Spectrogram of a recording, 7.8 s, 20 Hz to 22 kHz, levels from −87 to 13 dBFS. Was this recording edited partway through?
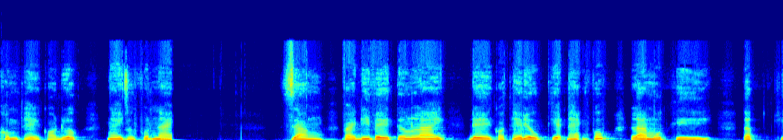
yes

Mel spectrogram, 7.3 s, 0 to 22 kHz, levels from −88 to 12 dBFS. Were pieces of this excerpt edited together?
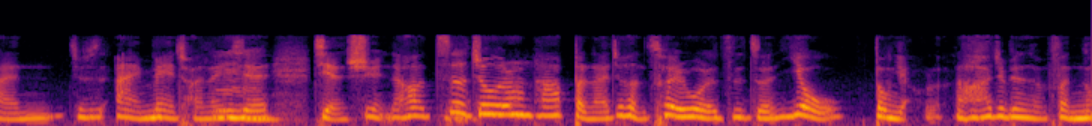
yes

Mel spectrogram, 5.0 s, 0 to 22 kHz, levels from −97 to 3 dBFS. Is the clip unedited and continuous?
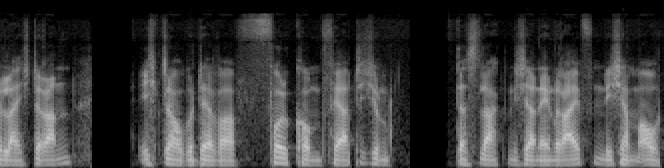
yes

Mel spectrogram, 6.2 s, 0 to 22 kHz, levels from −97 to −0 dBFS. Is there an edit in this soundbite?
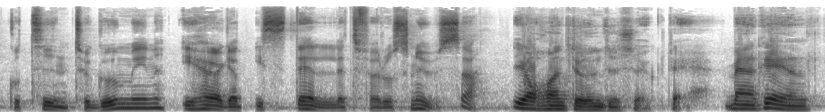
yes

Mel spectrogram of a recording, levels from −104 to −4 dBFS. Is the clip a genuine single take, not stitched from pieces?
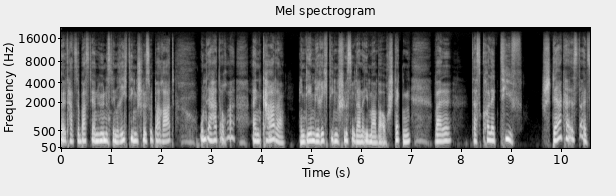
yes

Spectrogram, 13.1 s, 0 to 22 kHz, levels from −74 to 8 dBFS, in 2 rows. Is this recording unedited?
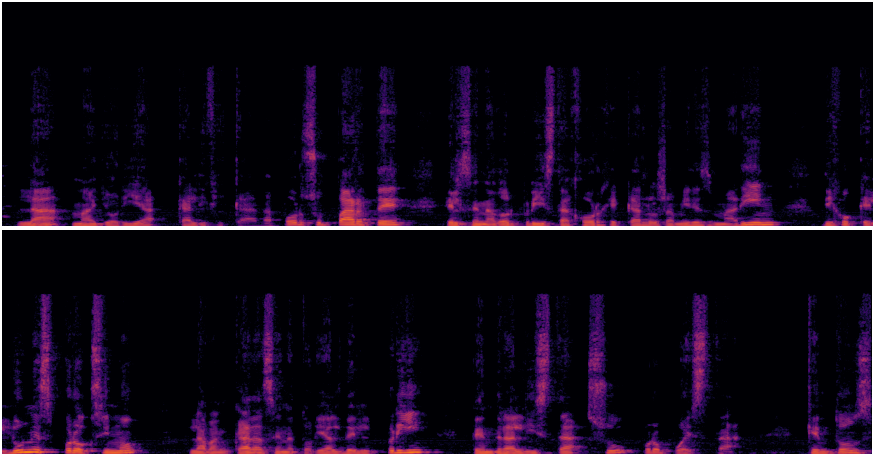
yes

